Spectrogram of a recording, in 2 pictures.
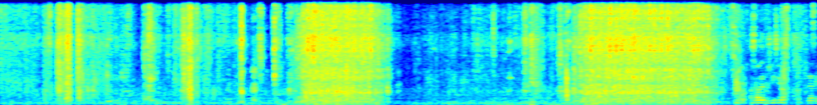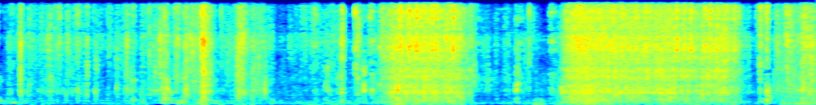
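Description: A sewing machine stitches the cloth base of a shoe organizer made from old clothes, running in several rapid, clattering bursts separated by short pauses, with pigeons cooing faintly in the background.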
